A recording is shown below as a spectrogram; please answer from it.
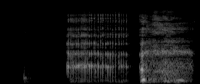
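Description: A person's throaty, breathy vocal sound in two short bursts, the first about half a second in and the second just before the end.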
